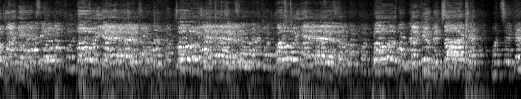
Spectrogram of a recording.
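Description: A group of voices singing together a cappella, several parts at once, with a brief drop in level just before the end.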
